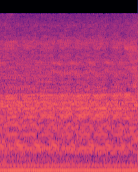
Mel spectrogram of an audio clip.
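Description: Corded electric pet clippers running with a steady buzz while shaving fur from a dog's chest.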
